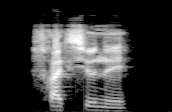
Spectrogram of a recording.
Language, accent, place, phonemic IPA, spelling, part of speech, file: French, France, Lyon, /fʁak.sjɔ.ne/, fractionner, verb, LL-Q150 (fra)-fractionner.wav
- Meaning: 1. to fractionate 2. to divide (into fractions)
